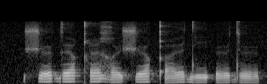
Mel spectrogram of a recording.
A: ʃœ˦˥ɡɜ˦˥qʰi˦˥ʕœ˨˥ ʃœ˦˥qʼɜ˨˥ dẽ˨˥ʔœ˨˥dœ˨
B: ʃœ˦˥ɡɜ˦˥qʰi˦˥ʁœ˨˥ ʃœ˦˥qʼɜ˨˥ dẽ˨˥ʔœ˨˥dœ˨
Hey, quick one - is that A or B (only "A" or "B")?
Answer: B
